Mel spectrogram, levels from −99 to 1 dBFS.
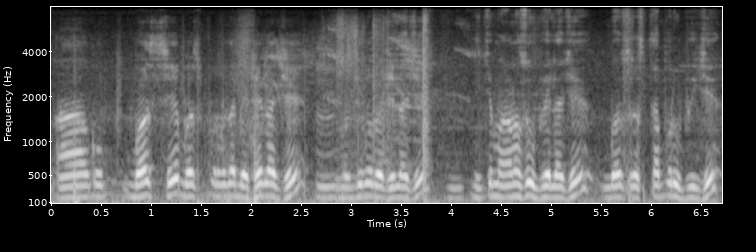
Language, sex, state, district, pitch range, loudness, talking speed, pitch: Gujarati, male, Gujarat, Gandhinagar, 160-180 Hz, -16 LUFS, 180 wpm, 170 Hz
